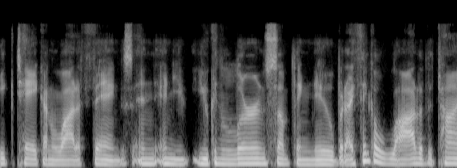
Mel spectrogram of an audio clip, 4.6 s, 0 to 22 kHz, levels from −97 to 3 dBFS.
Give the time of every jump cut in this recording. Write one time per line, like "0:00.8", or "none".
none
